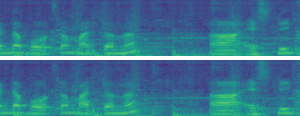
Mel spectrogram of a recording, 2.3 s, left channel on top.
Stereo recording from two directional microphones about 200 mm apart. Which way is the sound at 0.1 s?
10° right (ahead or behind).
